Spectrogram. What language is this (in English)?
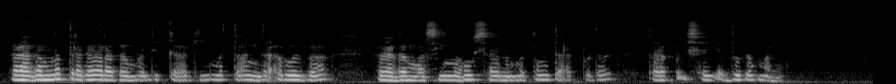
Manipuri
